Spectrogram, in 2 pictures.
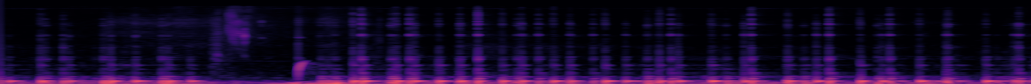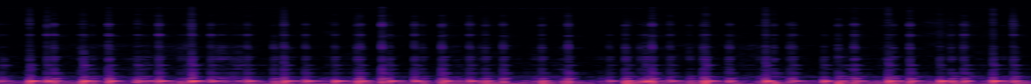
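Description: A large silver condenser microphone with a hollow metal body is gripped and tapped with the fingertips of both hands along its sides. Rapid, dense, muffled thumps dominate the low end, each dying almost instantly with no ringing. Near the start, a brief bright scrape and a short lull come before the steady tapping.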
